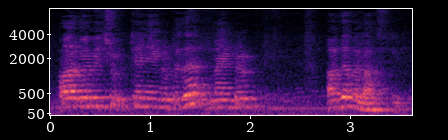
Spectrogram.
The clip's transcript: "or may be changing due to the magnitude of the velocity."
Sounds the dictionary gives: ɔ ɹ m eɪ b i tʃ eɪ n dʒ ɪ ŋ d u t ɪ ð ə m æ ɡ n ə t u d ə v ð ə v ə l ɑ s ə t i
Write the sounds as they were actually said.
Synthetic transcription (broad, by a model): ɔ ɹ m eɪ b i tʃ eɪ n ɪ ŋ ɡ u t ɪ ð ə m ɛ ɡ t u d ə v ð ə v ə l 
